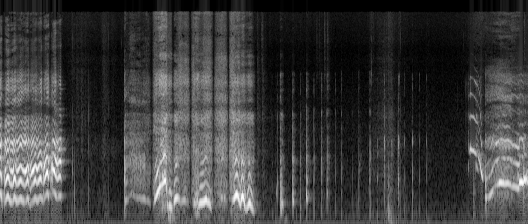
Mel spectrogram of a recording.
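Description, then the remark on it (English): Strained gasping for breath of a person being choked: ragged, voiced gulps in several loud bursts, separated by a stretch of faint breathy clicks, with one more choked gasp at the end. No clear speech. “I just want you to gasp for breath, too.”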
